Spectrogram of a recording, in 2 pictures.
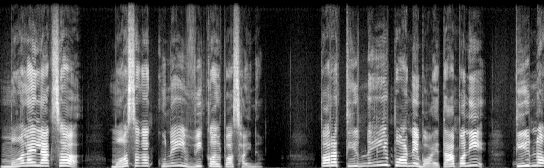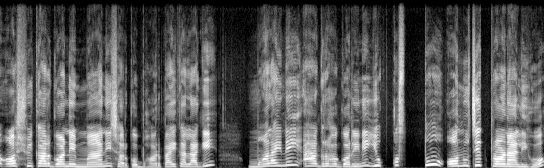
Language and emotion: Nepali, disgusted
